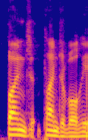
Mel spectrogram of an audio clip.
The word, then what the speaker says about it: fungible: Did I say that right? – Fungible, yeah. – Fungible. Sounds like fungus.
